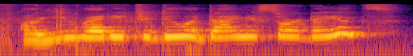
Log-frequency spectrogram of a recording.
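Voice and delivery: high, fast eager question; excited invite. Pretend. Librarian inviting the children to dance, eager high question. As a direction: rev the kids up to dance.

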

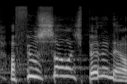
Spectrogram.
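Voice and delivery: high-pitched mock relief, imitating a churchgoer. Preacher imitating a churchgoer after a good cry, in a high mock-relieved voice. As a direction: chirp it up high like someone who just had a good cry.

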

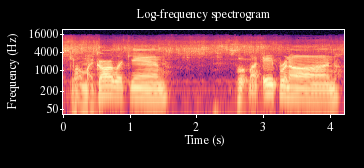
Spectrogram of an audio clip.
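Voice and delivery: ordinary talk

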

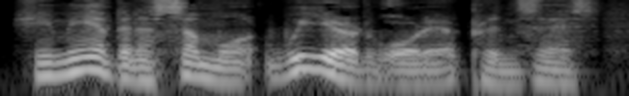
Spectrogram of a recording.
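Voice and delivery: usual speaking voice

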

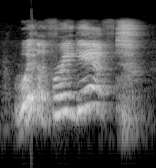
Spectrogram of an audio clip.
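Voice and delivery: hammed-up infomercial pitch; home shopping host. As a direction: sell it like a late night ad. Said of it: "late night infomercials".

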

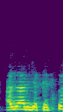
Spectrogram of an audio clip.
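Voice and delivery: "أذلك قط؟" asked high and bright; question rise. Shown as a demonstration. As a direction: ask "أذلك قط؟" as a clear question. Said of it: "ചോദ്യമായതുകൊണ്ട്". ("أذلك قط؟" ചോദ്യസ്വരത്തിൽ ഉയർത്തി)

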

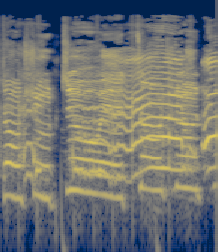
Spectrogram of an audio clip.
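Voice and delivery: high, loud, desperate pleading; rising frantic plea. Real, not acted. Pleading with crying baby.

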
